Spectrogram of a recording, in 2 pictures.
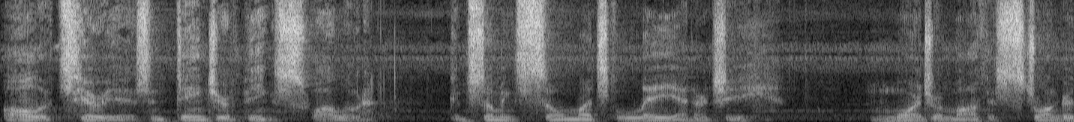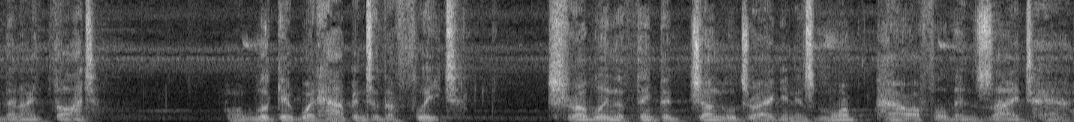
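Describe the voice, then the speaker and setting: A man talks in a put-on character voice, pitched very deep and low, at a moderate speed. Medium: video game. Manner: steady, serious.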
